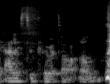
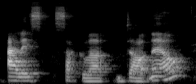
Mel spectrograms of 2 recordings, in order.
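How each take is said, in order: First: Alice Sakura Dartnell casually, with an English R in Sakura; everyday Southern English pronunciation. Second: Alice Sakura Dartnell carefully, Sakura as "Sakula"; proper pronunciation. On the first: Guest showing how she says it, casual English Alice Sakura Dartnell. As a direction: say Alice Sakura Dartnell offhand, English R, swallowed last syllable. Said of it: "but I say". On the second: Guest giving her real name, careful Alice Sakura Dartnell as "Sakula". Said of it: "my real name is". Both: Shown as a demonstration.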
